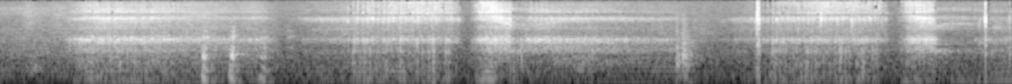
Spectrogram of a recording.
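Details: Elderly woman (granny) snoring while asleep: repeated rough, rasping breathing noises with a whistling, tonal edge, run together with only brief pauses.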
